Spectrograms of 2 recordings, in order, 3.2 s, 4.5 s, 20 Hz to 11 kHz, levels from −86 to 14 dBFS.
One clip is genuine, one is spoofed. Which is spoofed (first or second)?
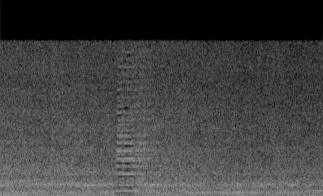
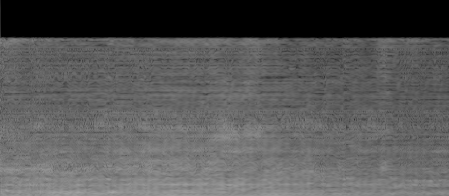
second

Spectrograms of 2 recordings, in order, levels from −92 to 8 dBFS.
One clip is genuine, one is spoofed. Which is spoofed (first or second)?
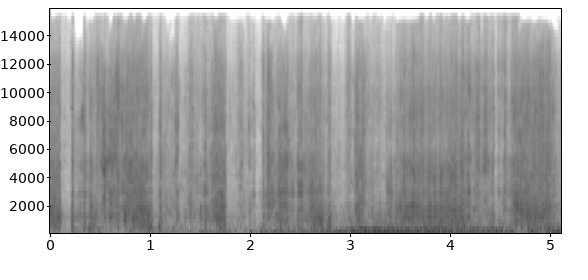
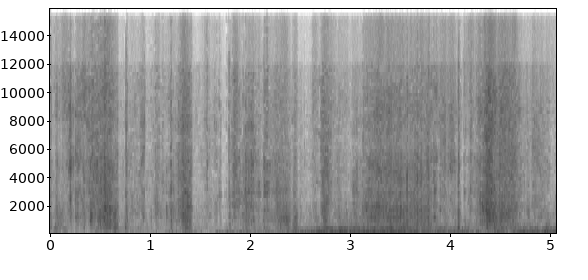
first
